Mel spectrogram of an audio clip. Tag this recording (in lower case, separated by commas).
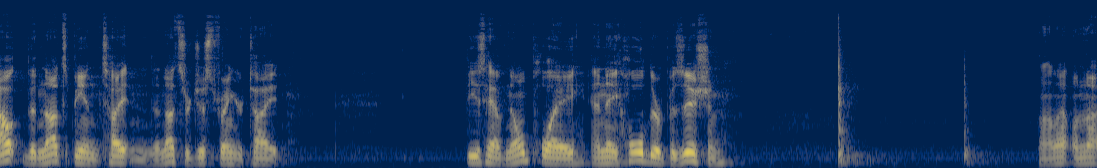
inside a small room, speech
